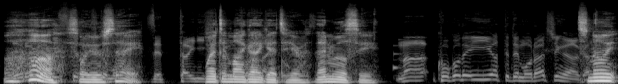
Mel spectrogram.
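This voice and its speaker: A man's voice: mid-range voice, big pitch swings, takes it slowly, a crowd in the background. An actor playing a talkative, self-assured middle-aged foreman in a fantasy game. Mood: proud.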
